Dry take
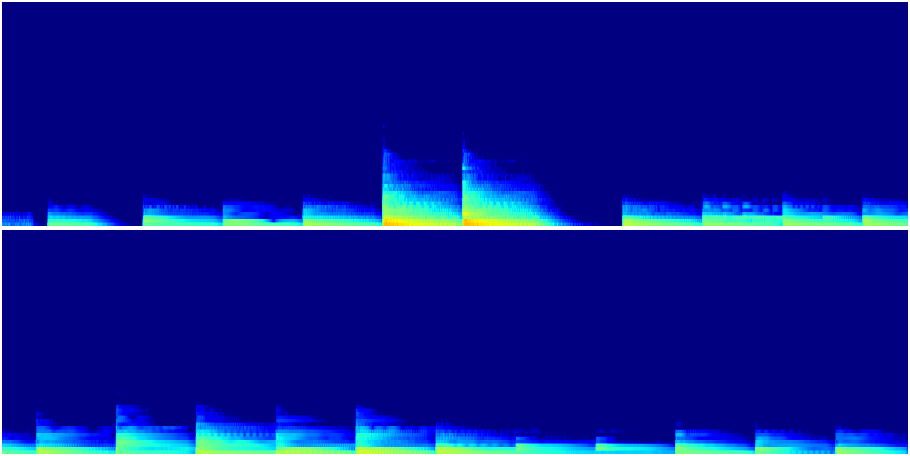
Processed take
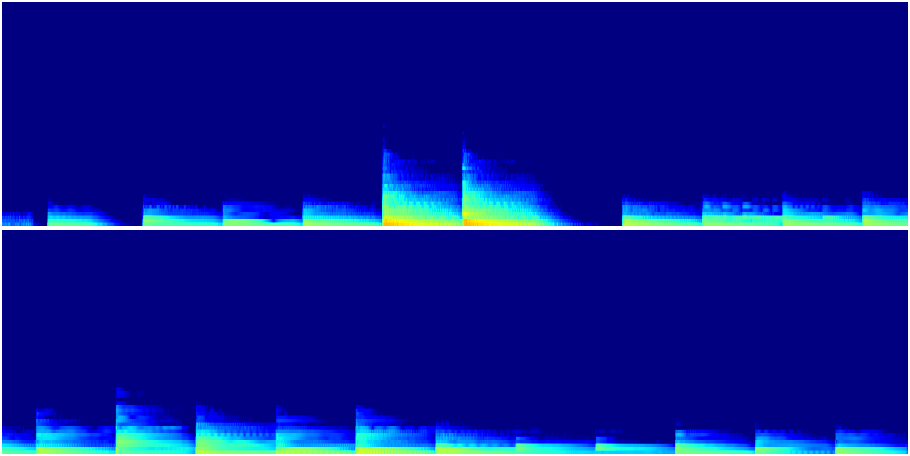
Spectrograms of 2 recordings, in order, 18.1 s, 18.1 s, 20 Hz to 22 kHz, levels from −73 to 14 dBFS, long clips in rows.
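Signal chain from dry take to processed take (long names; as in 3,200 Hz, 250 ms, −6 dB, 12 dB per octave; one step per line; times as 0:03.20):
0:08.44–0:10.86: high-shelf EQ 2,900 Hz +10.5 dB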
